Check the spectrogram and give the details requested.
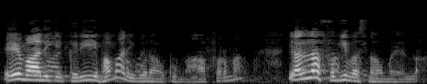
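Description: Imam type, man, raspy and high, leading a pleading prayer with a lively, swooping delivery. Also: fast talker. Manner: pleading, each plea closed with a soft trailing refrain. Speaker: imam leading a congregation in supplication. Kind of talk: impassioned supplication prayer.

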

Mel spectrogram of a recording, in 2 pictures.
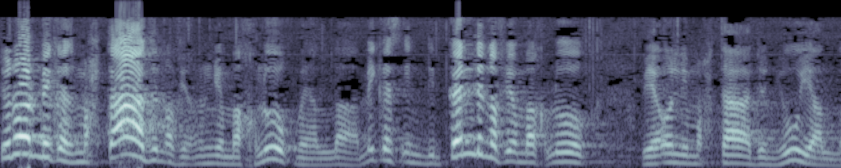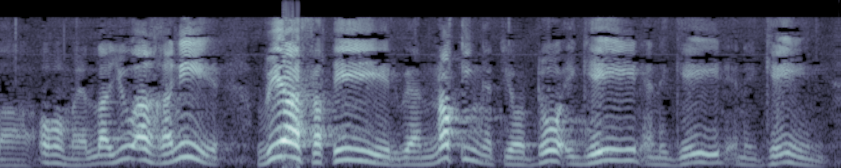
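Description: A man's voice: on the high side, big pitch swings, a little fast, fairly bright tone, breathy edge, dull audio. A man leading an emotional supplication in a mosque, pleading and rising to impassioned cries.

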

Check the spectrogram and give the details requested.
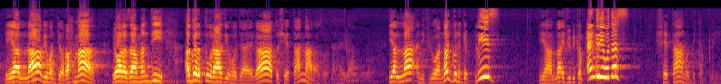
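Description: A man's voice: sits high, big pitch swings, moderate pace, a bit bright, poor audio. A man leading an emotional supplication in a mosque, pleading and rising to impassioned cries.

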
